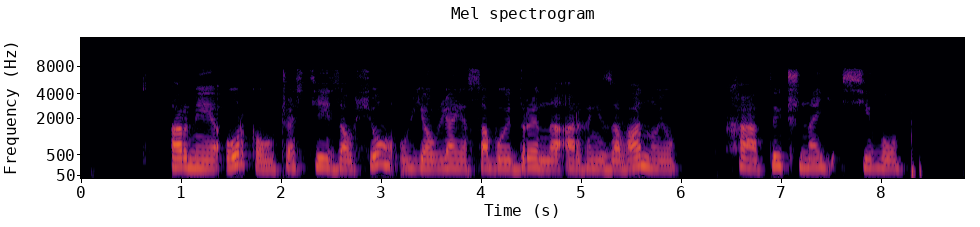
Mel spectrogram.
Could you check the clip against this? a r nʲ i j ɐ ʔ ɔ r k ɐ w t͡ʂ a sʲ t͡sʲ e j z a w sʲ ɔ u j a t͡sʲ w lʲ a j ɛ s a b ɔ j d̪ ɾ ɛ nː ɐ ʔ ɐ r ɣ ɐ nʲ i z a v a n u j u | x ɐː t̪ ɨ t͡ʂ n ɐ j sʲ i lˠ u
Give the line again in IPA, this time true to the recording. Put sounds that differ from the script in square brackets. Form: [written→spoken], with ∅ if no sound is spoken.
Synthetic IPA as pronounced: a r [nʲ→mʲ] i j ɐ ʔ ɔ r k ɐ w t͡ʂ a sʲ t͡sʲ e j z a w sʲ ɔ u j a [t͡sʲ→∅] w lʲ a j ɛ s a b ɔ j d̪ ɾ ɛ nː ɐ ʔ ɐ r ɣ ɐ nʲ i z a v a n u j u | x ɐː t̪ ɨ t͡ʂ n ɐ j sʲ i lˠ u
